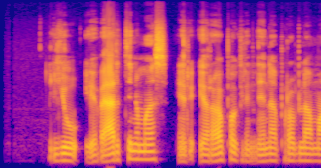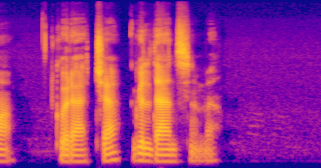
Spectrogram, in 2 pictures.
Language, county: Lithuanian, Kaunas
